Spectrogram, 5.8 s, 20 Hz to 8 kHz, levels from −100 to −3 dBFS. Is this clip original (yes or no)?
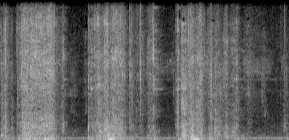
yes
